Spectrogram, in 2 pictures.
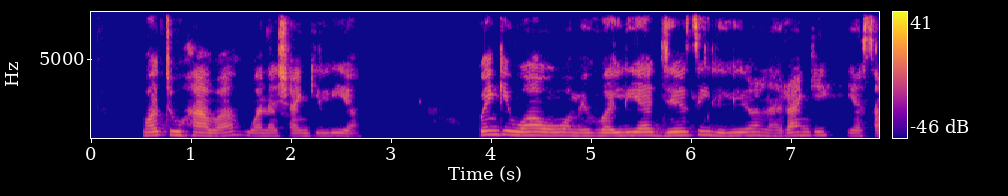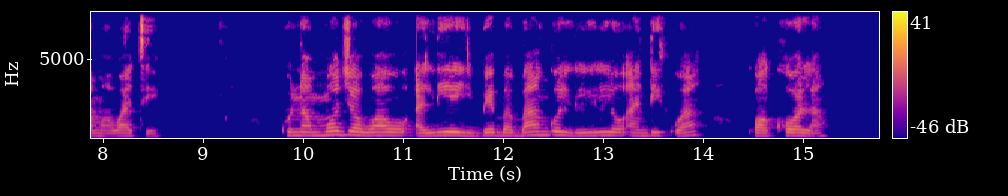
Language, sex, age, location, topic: Swahili, female, 25-35, Kisii, government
